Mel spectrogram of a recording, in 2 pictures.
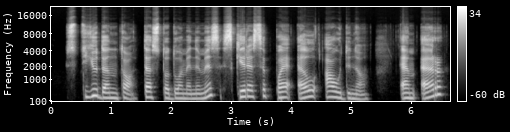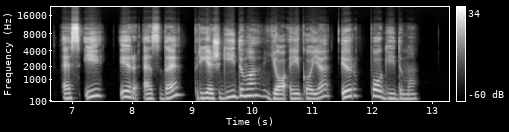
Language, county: Lithuanian, Vilnius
